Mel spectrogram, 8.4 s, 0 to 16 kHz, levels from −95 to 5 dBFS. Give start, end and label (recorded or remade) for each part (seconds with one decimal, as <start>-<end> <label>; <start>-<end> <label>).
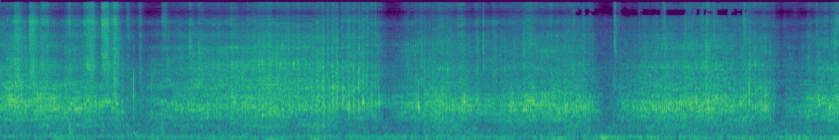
0.0-5.7 remade; 5.7-7.5 recorded; 7.5-8.4 remade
